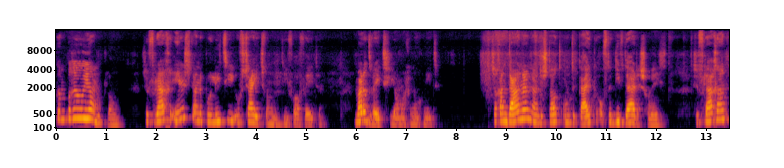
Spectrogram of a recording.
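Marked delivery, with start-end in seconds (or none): none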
